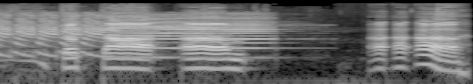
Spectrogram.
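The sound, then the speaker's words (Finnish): A loud, brassy rap air horn sound effect blares in a rapid series of short blasts, then two longer held honks, a brief pause, and another quick burst of honks. “Pistä tähän joku torvi sitten, joku semmonen diding, tai joku semmonen, tiedät sä, joku... Räppitorvi.”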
